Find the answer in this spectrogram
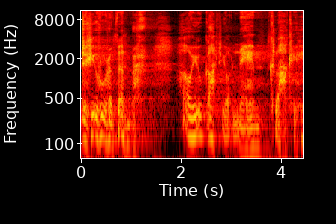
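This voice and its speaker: At a fairly slow pace, this man delivers his lines. He uses a put-on character voice pitched at a medium level. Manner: exaggerated.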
